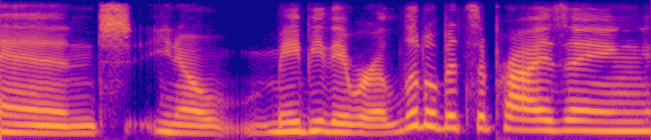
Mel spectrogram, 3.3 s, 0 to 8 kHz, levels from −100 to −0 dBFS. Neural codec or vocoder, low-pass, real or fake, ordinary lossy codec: none; 7.2 kHz; real; Opus, 32 kbps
